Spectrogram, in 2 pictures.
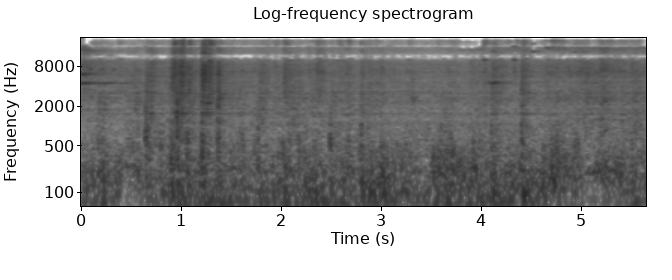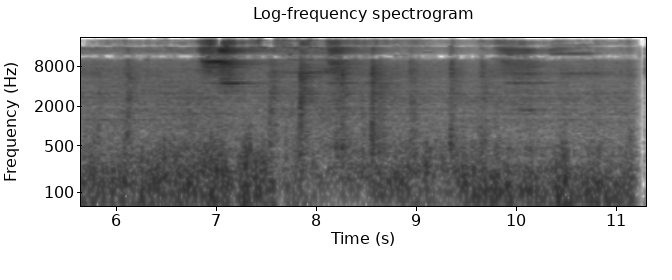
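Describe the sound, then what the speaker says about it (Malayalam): The Hampi Express rolls along the rails into Yeshwantpur railway station, a loud, steady rumble with rhythmic clickety-clack of wheels and occasional high wheel squeals, heard close and without talk. "യശ്വന്ത്പൂർ റെയിൽവേ സ്റ്റേഷനിലേക്ക് ഇത് നമ്മുടെ ട്രെയിൻ എത്തിയിരിക്കുകയാണ്."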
